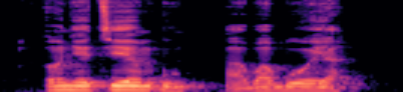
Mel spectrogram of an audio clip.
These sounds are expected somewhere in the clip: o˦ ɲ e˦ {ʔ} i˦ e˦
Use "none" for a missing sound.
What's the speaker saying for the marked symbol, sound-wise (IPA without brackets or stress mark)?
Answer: t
